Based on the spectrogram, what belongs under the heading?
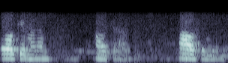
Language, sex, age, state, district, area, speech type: Tamil, female, 30-45, Tamil Nadu, Madurai, urban, conversation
